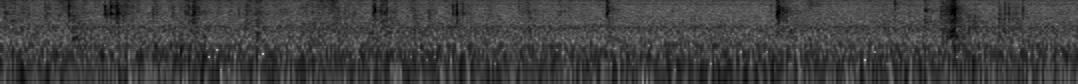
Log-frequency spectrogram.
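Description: Faint, irregular small clicks and ticks of a precision screwdriver turning tiny screws into the plastic housing of a fitness-tracker wristband.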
